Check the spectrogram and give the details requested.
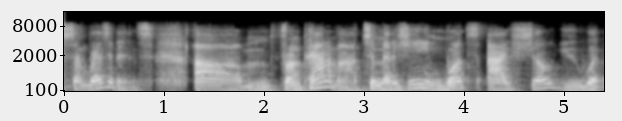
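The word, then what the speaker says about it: Medellín: I said, Medellin.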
